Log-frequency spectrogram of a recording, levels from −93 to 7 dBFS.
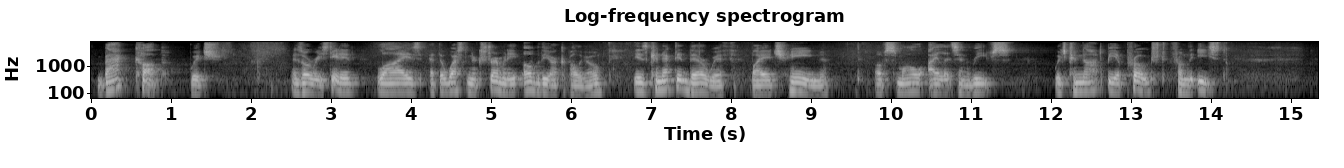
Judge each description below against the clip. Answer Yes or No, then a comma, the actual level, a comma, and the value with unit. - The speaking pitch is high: No, low, 115 Hz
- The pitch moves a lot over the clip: No, narrow, 2.5 semitones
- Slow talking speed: Yes, slow, 125 wpm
